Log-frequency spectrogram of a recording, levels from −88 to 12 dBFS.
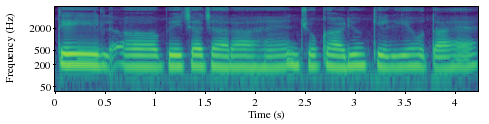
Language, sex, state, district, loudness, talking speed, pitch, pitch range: Hindi, female, Bihar, West Champaran, -16 LUFS, 155 wpm, 185 Hz, 175-190 Hz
